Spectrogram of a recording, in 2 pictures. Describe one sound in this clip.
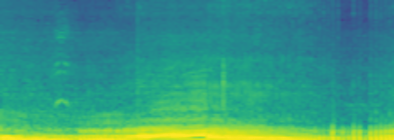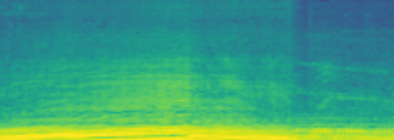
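A motorcycle engine revs up hard and falls back, several times.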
